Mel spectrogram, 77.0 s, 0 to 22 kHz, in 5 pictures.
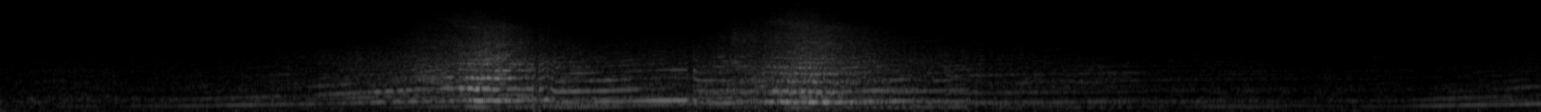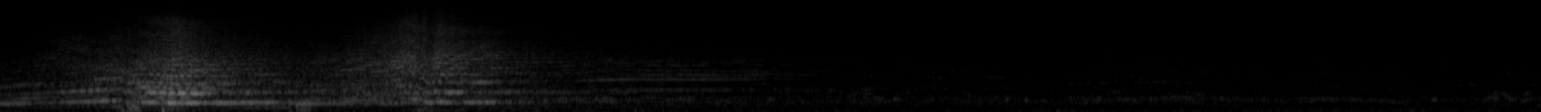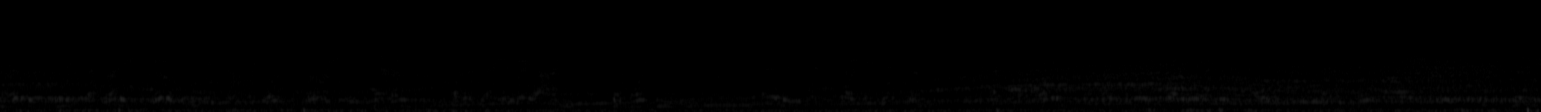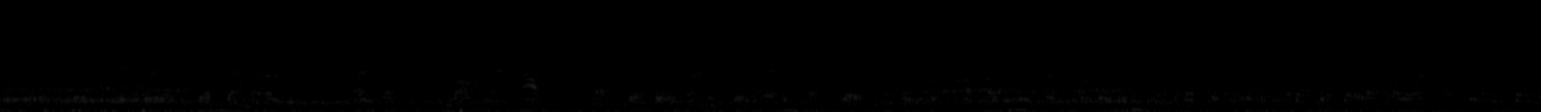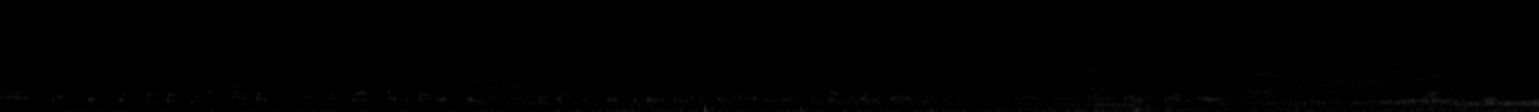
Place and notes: bob smith spring cup ... `600cc heat 2 race ... dpa 4060s to MixPre3 ...
Scarborough, UK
